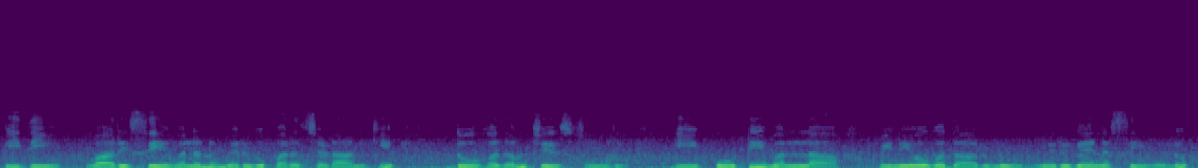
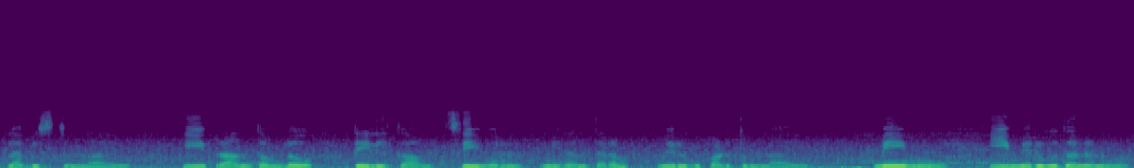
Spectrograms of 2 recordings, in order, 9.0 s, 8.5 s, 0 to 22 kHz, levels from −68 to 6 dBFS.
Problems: none marked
